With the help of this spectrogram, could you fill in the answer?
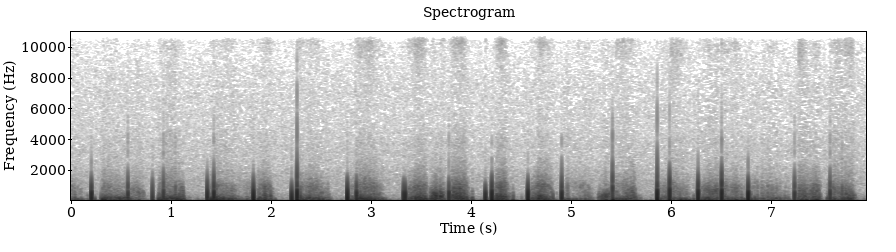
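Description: Small, solid, light-colored wooden cubes, held in pairs in each hand near a binaural mic, are clicked and knocked together with the fingertips. About 26 short, dry, sharp taps sound at an uneven pace, with soft low handling sounds in between. Each tap dies away almost at once.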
